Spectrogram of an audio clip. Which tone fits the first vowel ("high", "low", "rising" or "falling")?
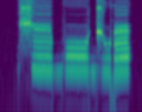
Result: high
